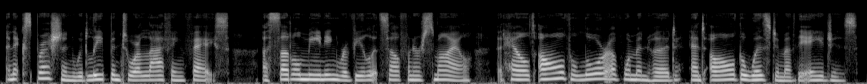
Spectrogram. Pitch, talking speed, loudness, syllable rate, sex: 210 Hz, 210 wpm, -17 LUFS, 5.5 syllables/s, female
